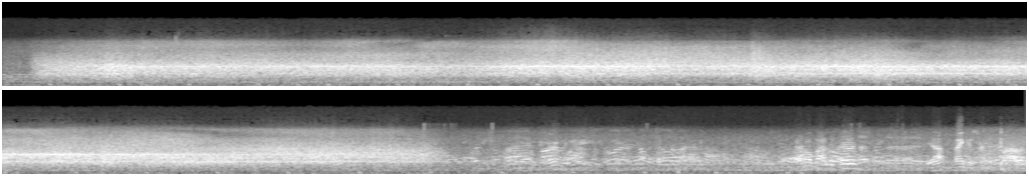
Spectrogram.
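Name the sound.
atomic bomb explosion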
